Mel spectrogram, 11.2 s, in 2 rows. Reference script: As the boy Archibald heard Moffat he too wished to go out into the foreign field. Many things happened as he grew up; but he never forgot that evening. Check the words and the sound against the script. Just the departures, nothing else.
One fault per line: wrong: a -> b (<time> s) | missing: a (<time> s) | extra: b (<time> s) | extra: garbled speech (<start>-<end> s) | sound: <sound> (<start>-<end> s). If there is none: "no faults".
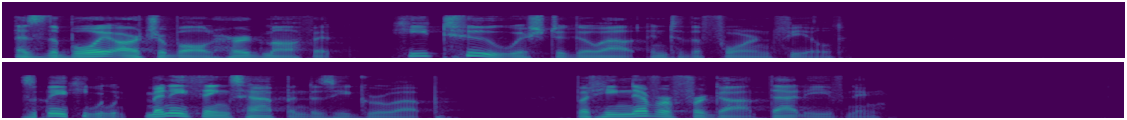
extra: garbled speech (5.7-6.3 s)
